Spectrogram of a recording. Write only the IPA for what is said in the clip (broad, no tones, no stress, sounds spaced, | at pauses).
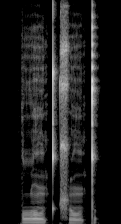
lˠ ũ t ʈ͡ʂ õ t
